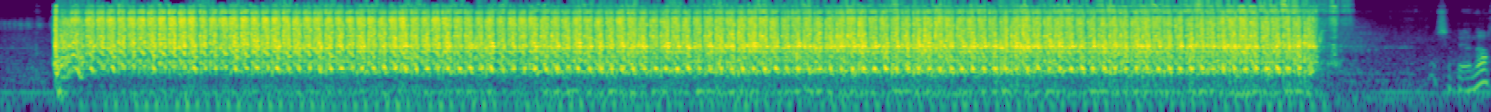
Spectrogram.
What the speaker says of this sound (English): Right, crank this over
